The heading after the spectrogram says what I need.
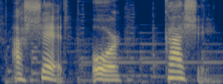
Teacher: They pronounce their double L's and Y's with a sh sound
